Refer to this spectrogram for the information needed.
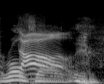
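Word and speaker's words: Roald Dahl: I think you have to say it like rolled. Rolled. Rolled, rolled Dahl.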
